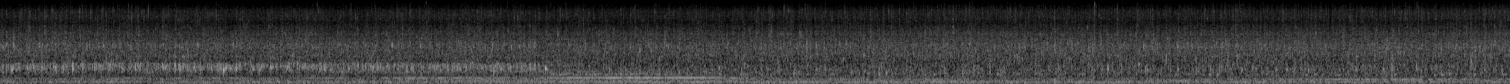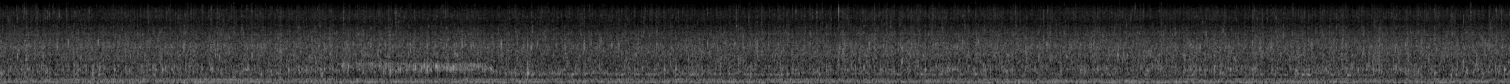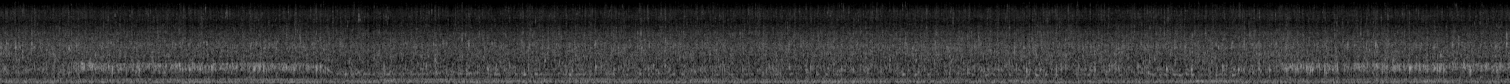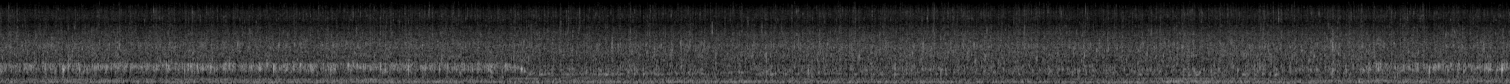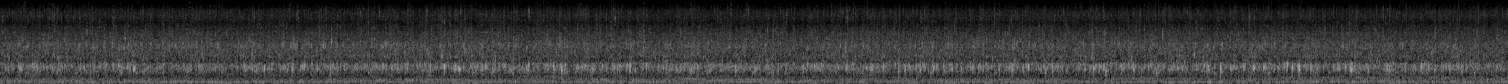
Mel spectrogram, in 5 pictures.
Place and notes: Taomi Line., Puli Township - The sound of water
The sound of water
Zoom H2n MS+XY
